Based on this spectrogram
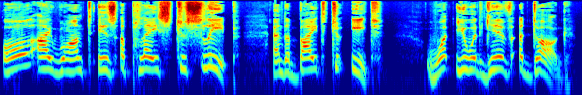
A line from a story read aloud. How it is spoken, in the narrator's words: he shouted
